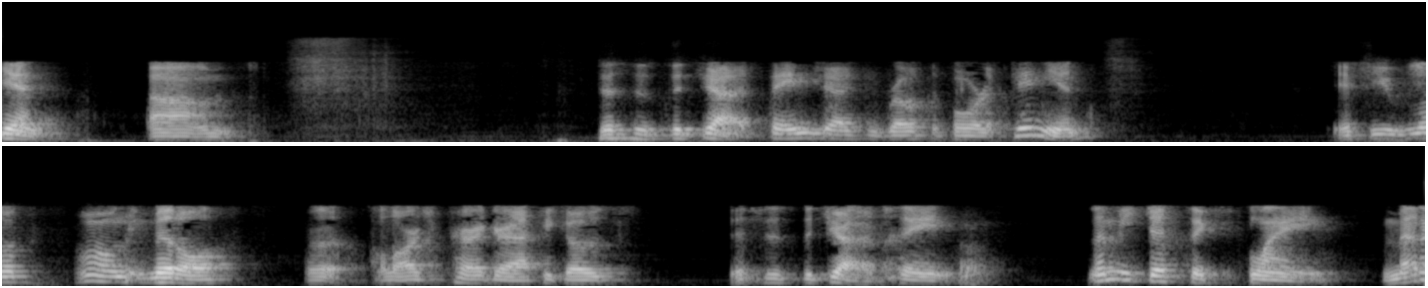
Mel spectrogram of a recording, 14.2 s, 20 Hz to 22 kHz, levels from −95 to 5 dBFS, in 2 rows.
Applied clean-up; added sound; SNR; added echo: neural mask model DeepFilterNet 3.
